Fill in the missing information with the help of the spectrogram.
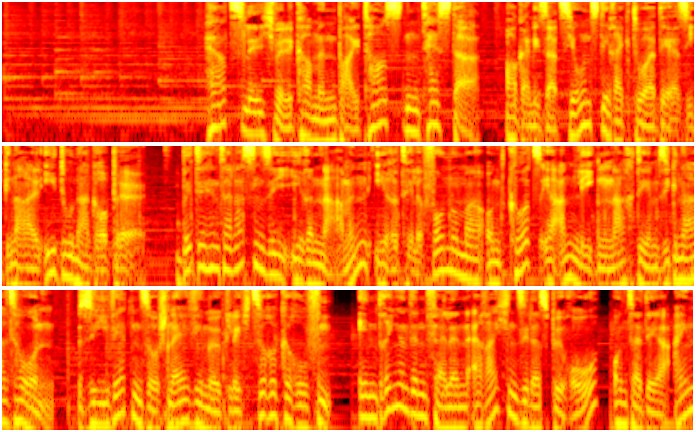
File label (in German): ansage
